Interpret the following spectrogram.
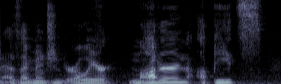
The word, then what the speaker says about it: Apizza: One of the big reasons we went, as I mentioned earlier, modern Apizza, Abizz, if you want to say it like an Italian, I'm part Italian.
